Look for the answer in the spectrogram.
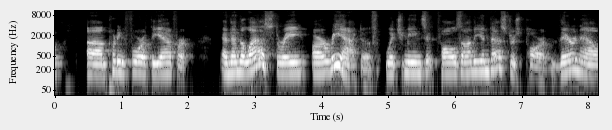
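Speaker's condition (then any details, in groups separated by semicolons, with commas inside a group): No condition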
